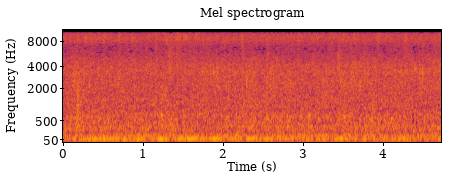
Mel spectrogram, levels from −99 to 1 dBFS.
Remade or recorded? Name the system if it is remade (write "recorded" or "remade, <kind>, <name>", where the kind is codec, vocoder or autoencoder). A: recorded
